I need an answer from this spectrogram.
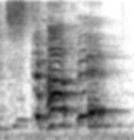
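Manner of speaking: high, tearful plea; distraught cry, pitched far up; anguished outcry. Acted. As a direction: cry out helplessly to make it stop. Brother cries out at the nailing.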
